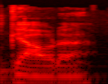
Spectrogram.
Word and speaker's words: Gouda: like Gruyere or we call it Gouda, but I know the name is Gouda. From Holland.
